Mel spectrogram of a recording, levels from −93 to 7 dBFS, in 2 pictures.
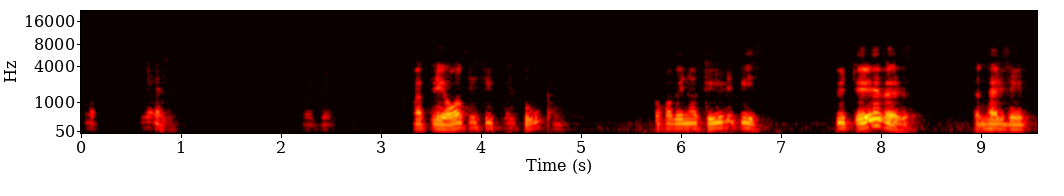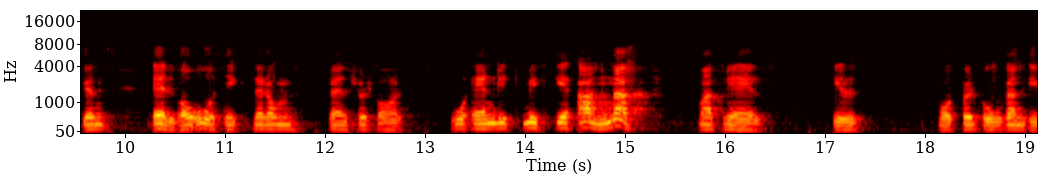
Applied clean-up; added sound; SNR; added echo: neural mask model DeepFilterNet 3.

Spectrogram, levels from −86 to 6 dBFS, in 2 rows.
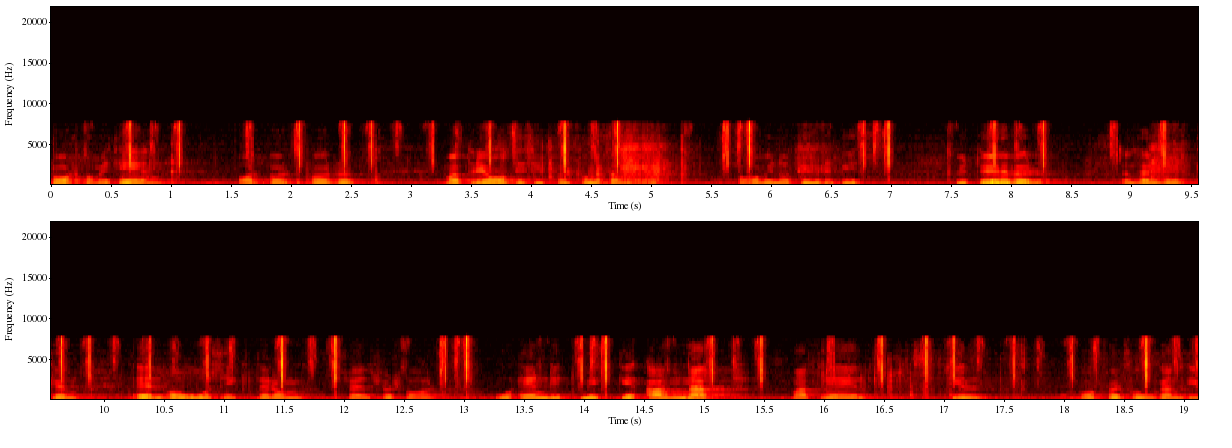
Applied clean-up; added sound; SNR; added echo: none; Scissors; 3 dB; reverberation time 0.4 s.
